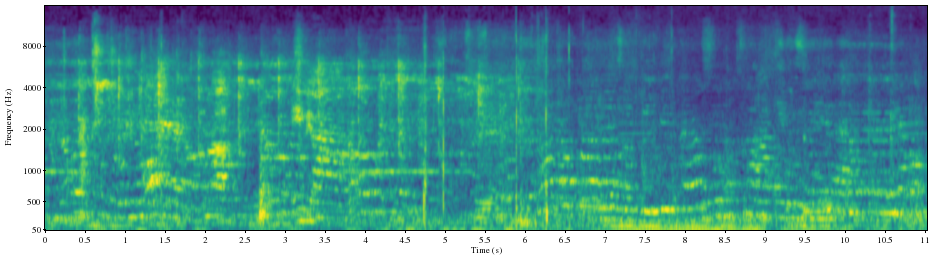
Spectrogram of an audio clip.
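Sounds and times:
young voices chattering: 0.0s - 11.0s
young voices singing: 0.0s - 11.0s.

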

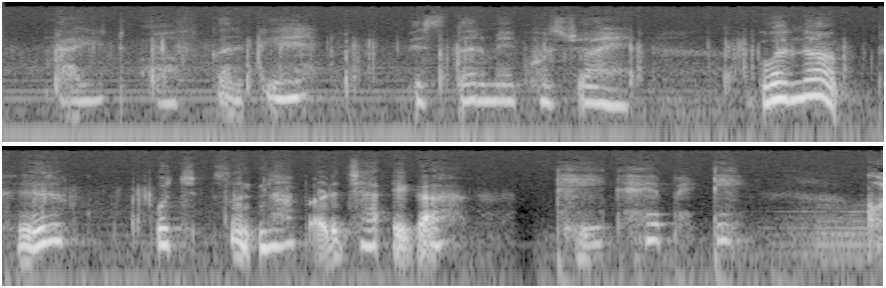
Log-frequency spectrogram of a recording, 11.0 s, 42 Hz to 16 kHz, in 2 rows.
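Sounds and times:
person speaking: 0.3s - 8.2s.

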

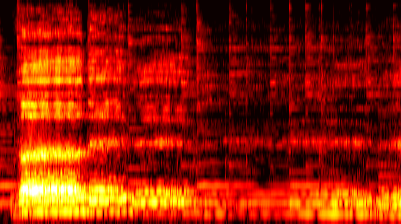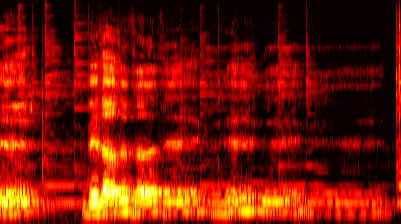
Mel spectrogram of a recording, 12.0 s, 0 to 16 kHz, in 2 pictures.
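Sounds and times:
lute strum: 0.0s - 12.0s.

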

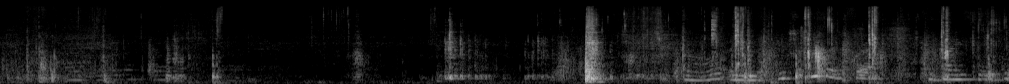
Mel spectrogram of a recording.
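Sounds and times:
hands kneading dough: 0.0s - 4.4s, 5.5s - 10.0s.

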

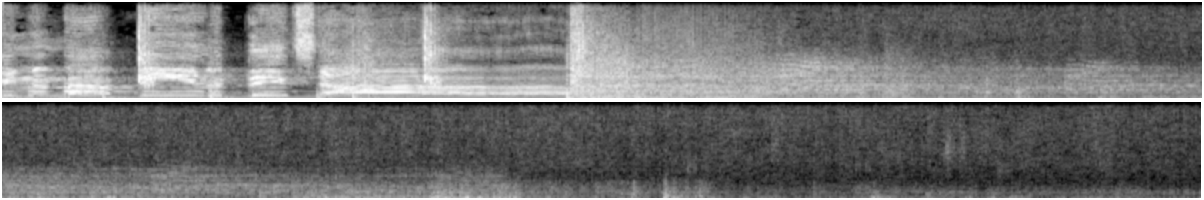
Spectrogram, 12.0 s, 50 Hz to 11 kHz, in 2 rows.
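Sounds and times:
sharp thunder cracks: 2.8s - 11.2s
deep thunder rumble: 2.8s - 11.9s
rain: 4.2s - 11.9s.

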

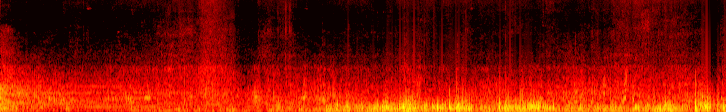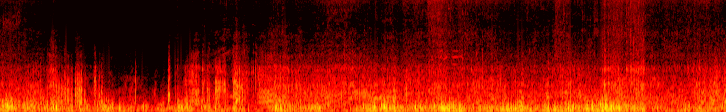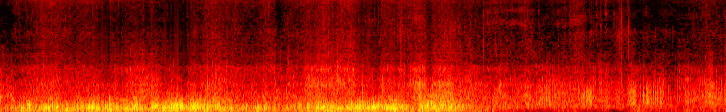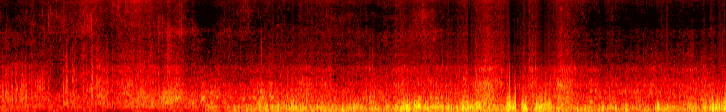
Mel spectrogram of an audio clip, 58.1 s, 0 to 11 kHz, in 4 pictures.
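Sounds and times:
wind buffeting microphone: 0.0s - 58.0s
skis sliding on packed snow: 3.2s - 6.2s, 8.0s - 15.0s, 22.6s - 24.5s, 25.5s - 56.7s.

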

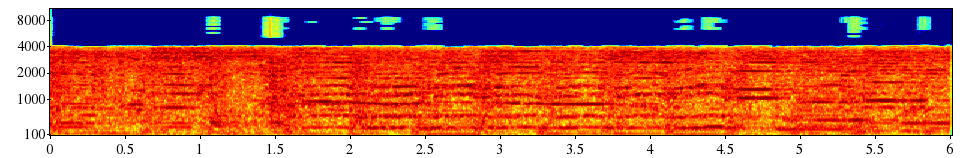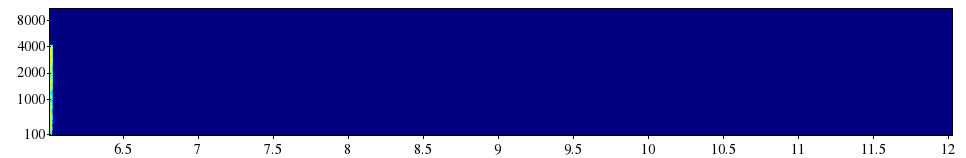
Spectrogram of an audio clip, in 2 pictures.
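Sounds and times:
electric guitar: 0.0s - 6.0s
live band playing: 0.0s - 6.0s.

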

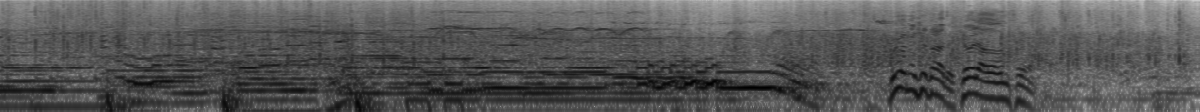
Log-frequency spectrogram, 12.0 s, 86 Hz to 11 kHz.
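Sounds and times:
music: 0.0s - 8.7s
audience applauding: 0.0s - 12.0s.

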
